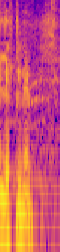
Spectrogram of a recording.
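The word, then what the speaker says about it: lieutenant: इसको देखने में लगेगा कि लेफ्टिनेंट बोला जा रहा है, लेकिन है ये लेफ्टिनेंट, LEIUTENANT।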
